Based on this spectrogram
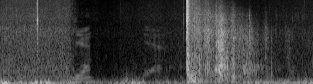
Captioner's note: gun shot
